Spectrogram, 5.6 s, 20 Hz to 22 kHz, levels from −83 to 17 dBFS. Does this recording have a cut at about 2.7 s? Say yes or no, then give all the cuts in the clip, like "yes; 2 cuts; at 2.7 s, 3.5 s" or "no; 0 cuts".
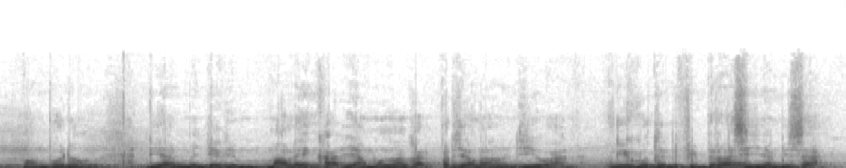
no; 1 cut; at 4.1 s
